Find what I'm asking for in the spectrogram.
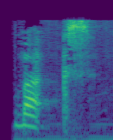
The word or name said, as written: bucs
